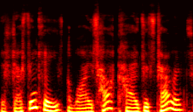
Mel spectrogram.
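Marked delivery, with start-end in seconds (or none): none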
